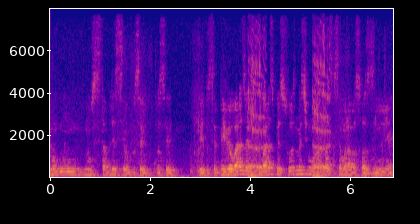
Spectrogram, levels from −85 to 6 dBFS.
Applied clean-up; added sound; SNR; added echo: none; Burping, eructation; -1 dB; none.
